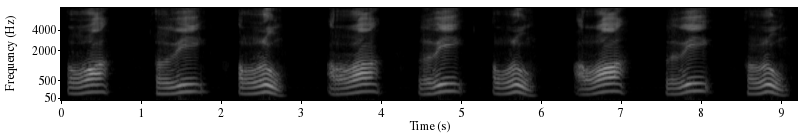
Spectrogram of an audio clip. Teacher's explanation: یعنی اس کے ادا کرتے وقت مخرج میں کپ کپاہٹ ہوگی، اور یہ کپ کپاہٹ بھی ہلکی سی ہوگی، مشابہت تکرار، ٹھیک ہے، اتنی زیادہ کپ کپاہٹ پیدا نہ کرے کہ ایک را کی جگہ پر کئی را ادا ہو جائے، جیسے را، ری، رو، نہیں، یہ بہت زیادہ ہو گیا، ہلکی سی کپکپاہٹ ہوگی، ر ری رو، ر ری رو، ر ری رو، ٹھیک ہے.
